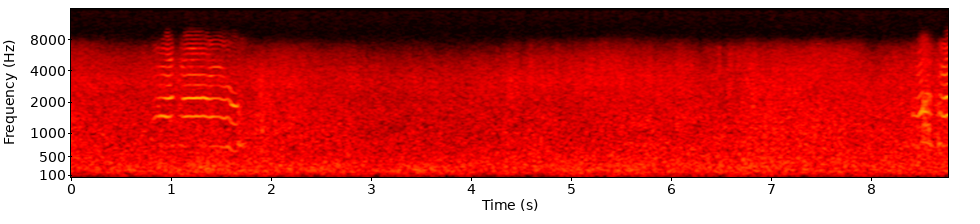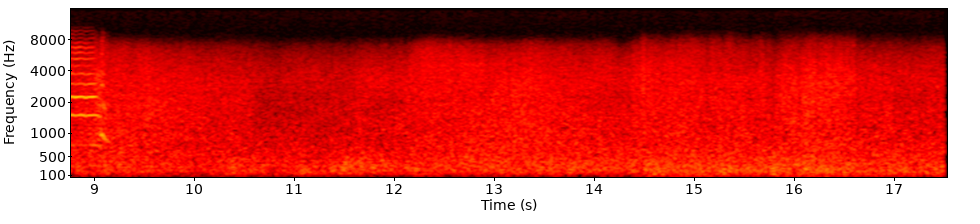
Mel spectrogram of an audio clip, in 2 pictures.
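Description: Ocean surf breaking and washing up a sandy beach, a steady rushing noise. Twice, about seven seconds apart, a short high cry sounds over the surf.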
